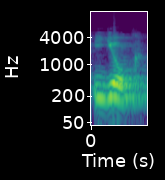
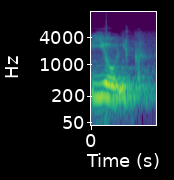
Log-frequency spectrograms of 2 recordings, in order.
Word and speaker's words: yolk: that yellow substance and you call it yolk not yolk it's yolk and the other thing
